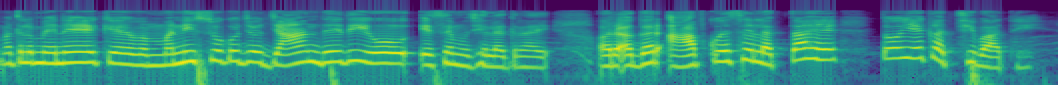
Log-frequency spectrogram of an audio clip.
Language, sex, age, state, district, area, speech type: Hindi, female, 30-45, Rajasthan, Jodhpur, rural, spontaneous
